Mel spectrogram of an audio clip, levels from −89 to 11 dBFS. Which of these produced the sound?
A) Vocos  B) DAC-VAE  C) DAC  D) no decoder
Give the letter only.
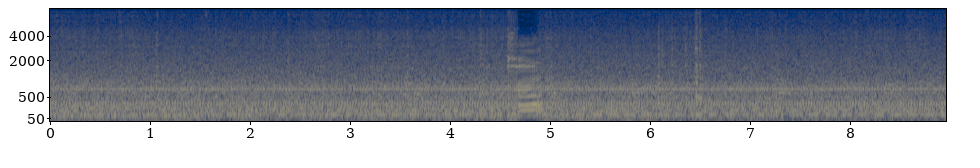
D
